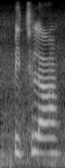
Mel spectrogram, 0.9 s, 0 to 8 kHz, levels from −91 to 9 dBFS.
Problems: background conversations at intervals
